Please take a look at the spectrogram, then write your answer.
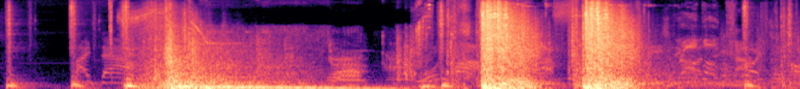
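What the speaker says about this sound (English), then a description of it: "Am I hearing gunshots?" Gunfire bursts loudly in Robocop: Rogue City, with a long rolling volley followed by two sharp, heavy blasts, and game characters talking around the shots.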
